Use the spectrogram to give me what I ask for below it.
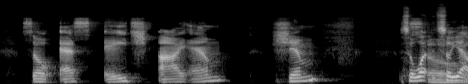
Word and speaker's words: shim: proper pronunciation for slesh isn't he or she it's shim so s h i m shim so what so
